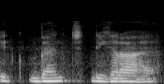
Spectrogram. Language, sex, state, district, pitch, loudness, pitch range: Hindi, male, Uttar Pradesh, Shamli, 150 Hz, -16 LUFS, 140-160 Hz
